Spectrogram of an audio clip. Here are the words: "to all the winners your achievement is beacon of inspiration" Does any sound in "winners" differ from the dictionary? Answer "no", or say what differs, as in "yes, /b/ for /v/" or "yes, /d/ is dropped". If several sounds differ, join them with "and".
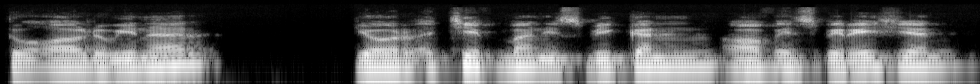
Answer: yes, /z/ is dropped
